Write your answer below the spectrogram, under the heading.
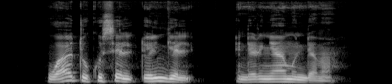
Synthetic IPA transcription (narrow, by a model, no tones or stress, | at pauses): waːtukusɛlɗolŋɡɛl | ɛndɛɾɲaːmundɛma̰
